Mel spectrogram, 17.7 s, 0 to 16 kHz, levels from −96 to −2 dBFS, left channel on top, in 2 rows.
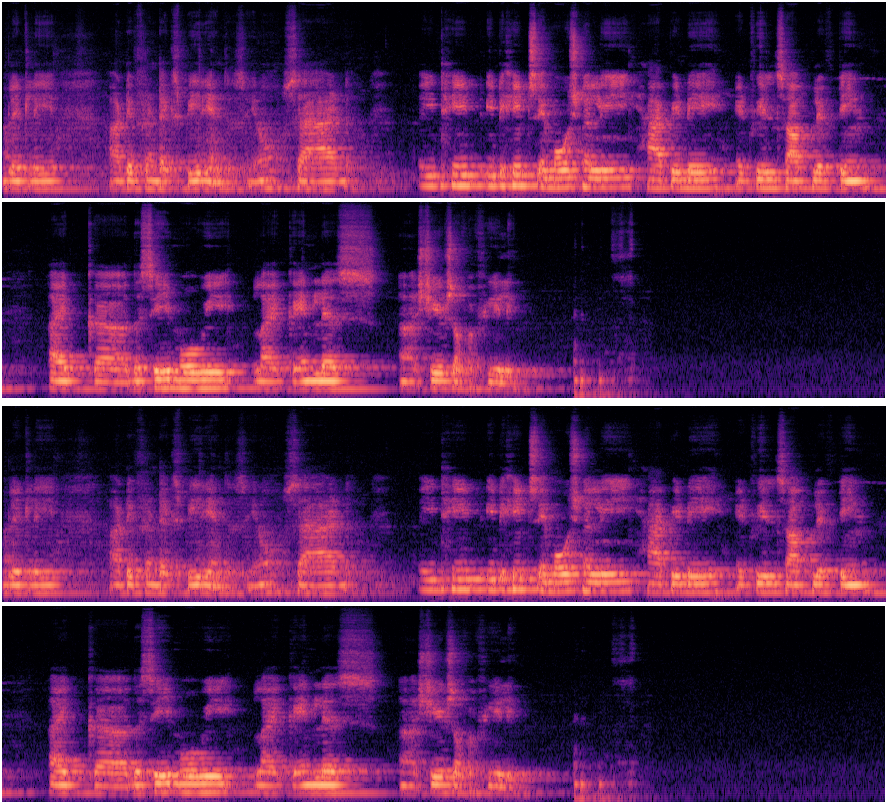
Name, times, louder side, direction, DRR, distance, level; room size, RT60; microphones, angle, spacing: voice 1, 0.0-3.8 4.2-8.7 9.3-12.6 12.8-14.0 14.5-14.7, left 1 dB, 25° left, 0.7 m, -24 dB
13.5 x 4.7 x 2.4 m
head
